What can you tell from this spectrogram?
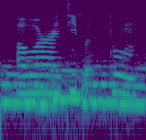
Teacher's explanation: Di situ ada qalqalah sukro berupa huruf ba. Qalqalah sukro yang berada di tengah kalimat dan matinya asli.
